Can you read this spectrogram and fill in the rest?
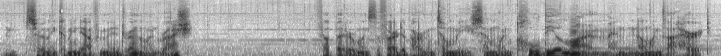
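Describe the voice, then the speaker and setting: An actor playing a wistful man in his thirties in an audio soap opera, gentle, earnest and halting. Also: rumbling low. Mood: attentive. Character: wistful thirty-eight-year-old father, tender with old love. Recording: music behind the voice.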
